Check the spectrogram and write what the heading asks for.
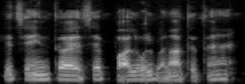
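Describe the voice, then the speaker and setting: A teacher giving a grammar lesson, explaining slowly and checking in with the class after almost every phrase. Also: mid-range voice, flat delivery, gravelly, mellow, breathy edge, lo-fi sound. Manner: slow, repetitive, checks with "ठीक है ना?" often.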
